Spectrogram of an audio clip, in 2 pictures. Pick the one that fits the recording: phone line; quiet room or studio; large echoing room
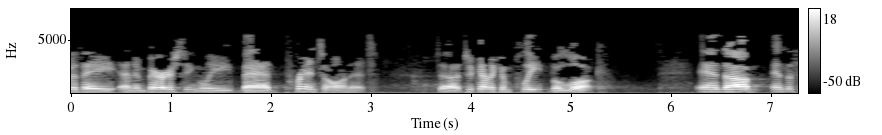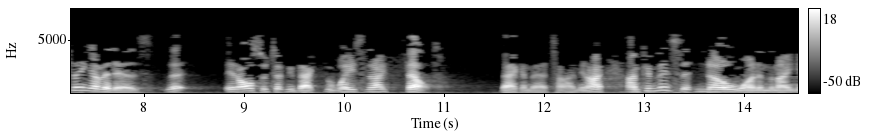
large echoing room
